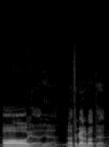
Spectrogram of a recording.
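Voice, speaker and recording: An American actor playing an easygoing, puzzled office colleague in a naturalistic drama, casual, hesitant and given to banter. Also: male voice, fairly low pitch, animated, normal speed, soft background music.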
